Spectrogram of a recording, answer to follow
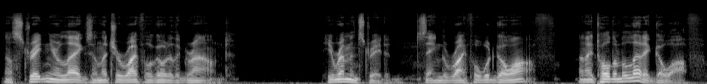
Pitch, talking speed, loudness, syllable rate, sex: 95 Hz, 245 wpm, -19 LUFS, 6.0 syllables/s, male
